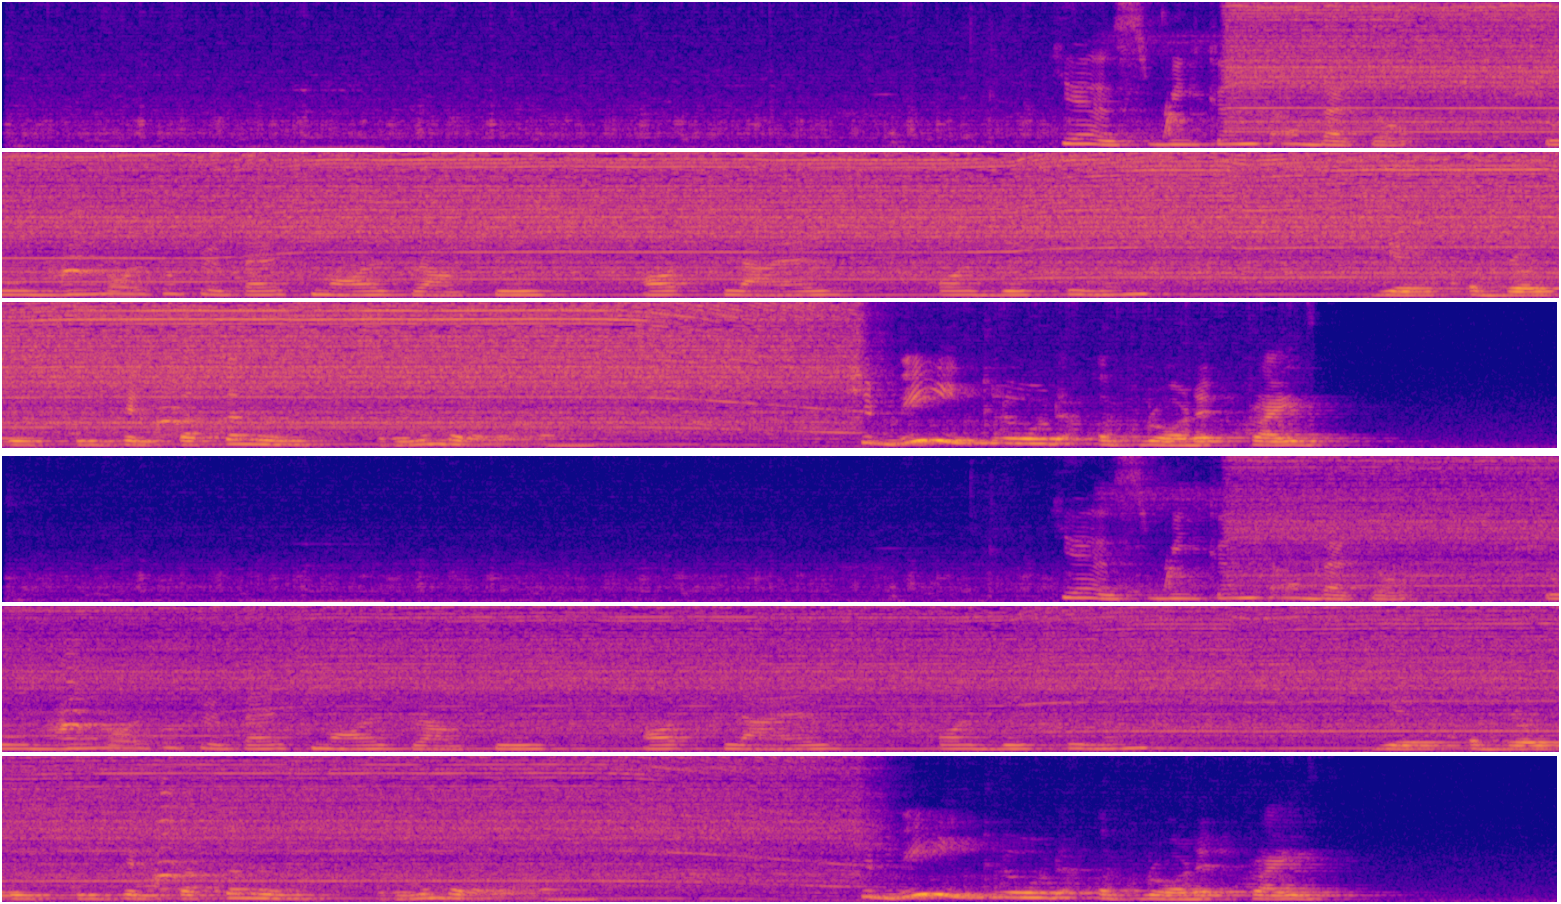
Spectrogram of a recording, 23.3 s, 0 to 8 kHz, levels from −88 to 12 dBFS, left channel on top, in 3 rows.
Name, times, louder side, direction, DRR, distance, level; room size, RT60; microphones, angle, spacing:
voice 1, 5.3-7.1 7.6-10.6 11.0-12.1 12.5-13.8, left 2 dB, 20° left, 0.5 m, -25 dB
sound 1, 5.5-18.3, equal, 35° right, 3.5 m, -36 dB
sound 2, 6.1-19.9, left 7 dB, 40° left, 1.8 m, -24 dB
voice 2, 14.6-17.1 17.5-18.5 19.8-22.1, left 2 dB, 80° left, 1.5 m, -20 dB
20.0 x 17.5 x 2.8 m
head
